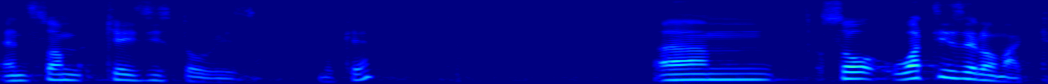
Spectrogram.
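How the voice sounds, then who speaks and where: At a fairly slow pace and with long, frequent pauses, a man with a French accent speaks at a fairly high pitch. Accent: French accent, noticeable. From France. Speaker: engineer, conference speaker. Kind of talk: conference presentation. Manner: halting, many fillers; deliberately slow.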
